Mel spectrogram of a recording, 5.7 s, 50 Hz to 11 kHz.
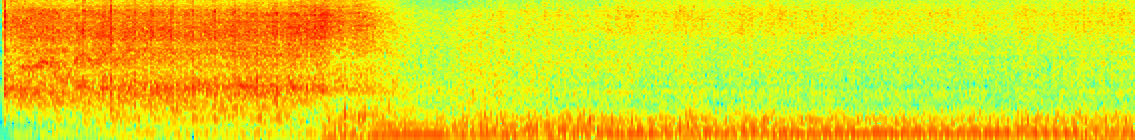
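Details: Mid-engine LS-powered 1967 Mustang Fastback with direct port nitrous and brand-new fuel system, primed several times after a power lug connection was fixed: starter cranks briefly, engine catches cleanly and settles into a steady even idle, no misses or knocks. Healthy start.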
